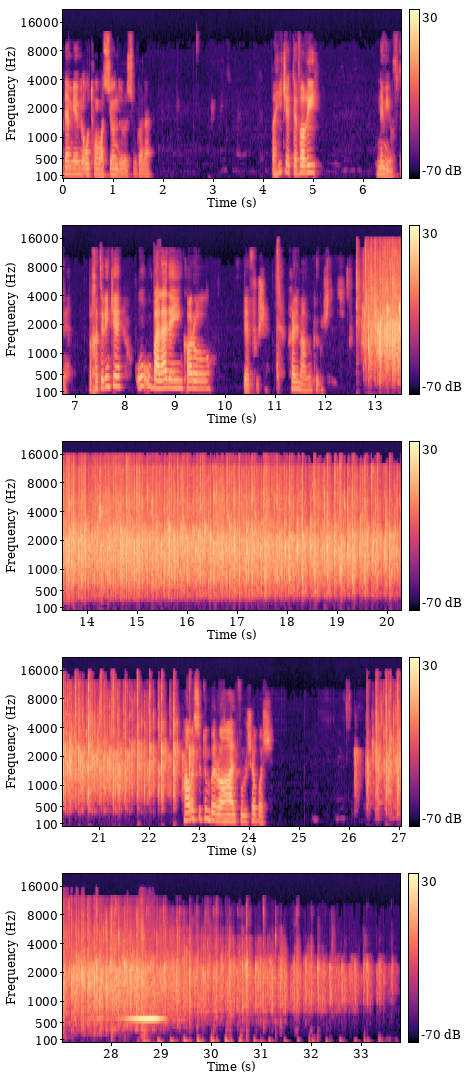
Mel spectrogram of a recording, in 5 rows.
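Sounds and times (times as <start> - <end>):
speech: 0.0 - 1.9, 4.2 - 5.2, 6.3 - 9.8, 10.4 - 12.2, 22.7 - 24.6
audience applause: 12.6 - 22.9, 26.2 - 33.7.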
